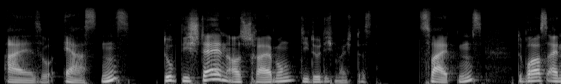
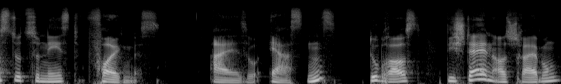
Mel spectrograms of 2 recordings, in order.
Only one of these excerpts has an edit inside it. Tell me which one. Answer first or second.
first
